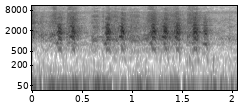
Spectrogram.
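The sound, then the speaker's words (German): Chaco chachalacas, brown birds, call in a loud, harsh chorus, one group answering another in turn, a steady run of raspy, rhythmic bursts repeating several times a second, with no voices. “dieses Rumgeschreie, das sind die Chachalacas.”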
